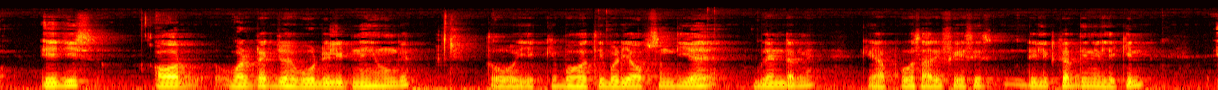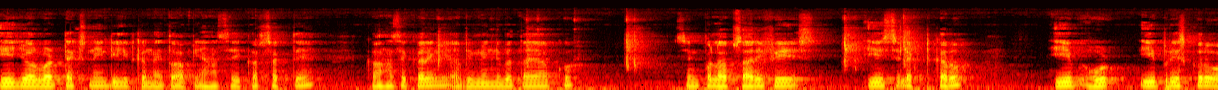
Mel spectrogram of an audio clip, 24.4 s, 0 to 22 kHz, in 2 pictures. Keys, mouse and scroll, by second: 1.0 scroll up 1, 1.6-5.6 middle drag, 6.1 click, 7.1 click, 7.7-13.6 middle drag, 13.6-14.0 scroll down 2, 14.0-24.3 middle drag, 16.7 ctrl+z.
